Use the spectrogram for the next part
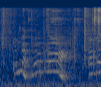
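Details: Five-month-old Labrador Retriever puppy giving high, wavering whines and yelps that rise and fall in short bursts, with faint background noise.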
